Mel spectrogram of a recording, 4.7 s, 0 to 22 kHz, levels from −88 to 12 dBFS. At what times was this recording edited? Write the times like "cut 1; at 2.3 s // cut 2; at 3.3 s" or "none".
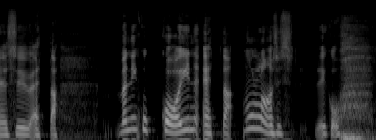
none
